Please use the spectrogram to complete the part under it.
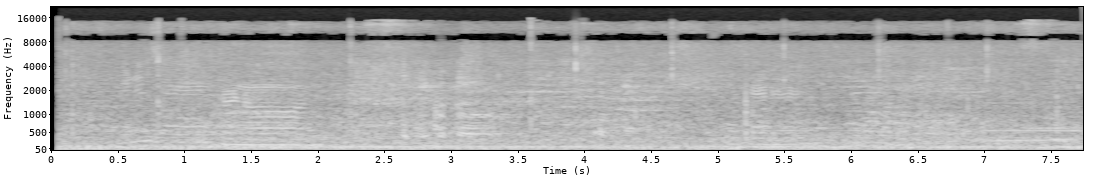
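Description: Many voices murmur in a large echoing hall.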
